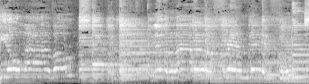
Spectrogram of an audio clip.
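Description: Two acoustic guitars playing a slow folk-country song together, with a bending melody line over the chords; the sound dips briefly about a second and a half in.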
